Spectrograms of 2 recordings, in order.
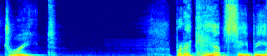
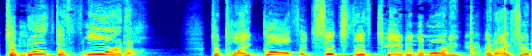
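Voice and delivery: loud, driving sermon delivery; full-force preaching; 4 semitones higher, 13 dB louder than usual. Acted. Preacher exhorting the congregation to live for more. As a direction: build to a fiery exhortation.

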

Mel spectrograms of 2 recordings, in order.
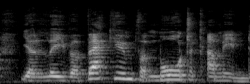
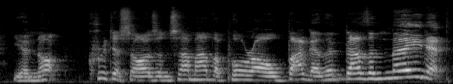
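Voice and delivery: normal talking voice

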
